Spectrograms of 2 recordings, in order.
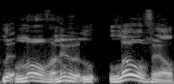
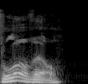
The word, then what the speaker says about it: Louisville: Louisville. – There we go. – They don't pronounce it as Louis. It's Louis, and it's Louisville.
